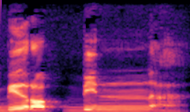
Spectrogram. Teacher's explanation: Jadi alif lamnya tidak boleh dibaca. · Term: idgham syamsiyah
